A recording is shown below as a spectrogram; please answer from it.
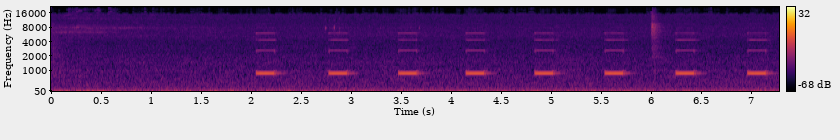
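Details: Steady electronic beeps at about 83 a minute over a low room hum, tracking the heartbeat on lead one of a Hewlett Packard 43200MC military surplus ECG cardiac monitor-recorder: cardiac monitor beeping.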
